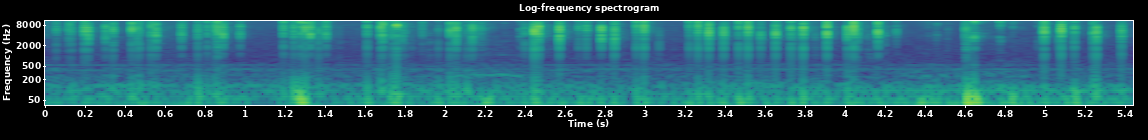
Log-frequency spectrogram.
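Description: Long acrylic nails tap and scratch the glass sides of a small, square, partly filled perfume bottle with a round green cap. A dense run of quick, bright clicks and crisp scratching rasps is heard, with a few louder taps and soft low knocks underneath. Each tap dies away almost instantly.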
